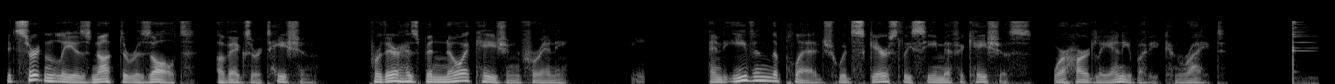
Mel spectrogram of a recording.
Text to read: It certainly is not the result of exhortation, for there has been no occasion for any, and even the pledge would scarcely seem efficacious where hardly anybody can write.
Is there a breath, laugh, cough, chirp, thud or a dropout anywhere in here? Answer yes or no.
yes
